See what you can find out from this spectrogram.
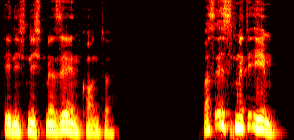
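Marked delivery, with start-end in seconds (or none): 2.5-3.5 higher, louder call across the distance; calling back. Acted. Narrator calls back to the foreman about his friend, loud call. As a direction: call out to someone you can't see. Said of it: "rief ich zurück".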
